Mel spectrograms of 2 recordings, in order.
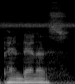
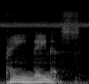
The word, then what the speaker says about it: pandanus: the us and so they would call a pandanus they would pronounce it a pandenis so when i was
